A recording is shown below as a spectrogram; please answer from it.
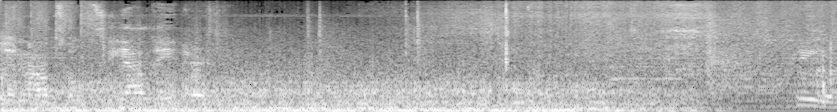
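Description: Loud low rumble of a moving car heard from inside the cabin, with a woman's voice over it in the first second; the rumble fades out about three and a half seconds in.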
